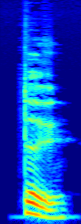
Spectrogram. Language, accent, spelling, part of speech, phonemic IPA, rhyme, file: English, Australia, boo, interjection / noun / verb, /buː/, -uː, En-au-boo.ogg
- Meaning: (interjection) A loud exclamation intended to scare someone. Usually used when one has been hidden from the target, and then appears unexpectedly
